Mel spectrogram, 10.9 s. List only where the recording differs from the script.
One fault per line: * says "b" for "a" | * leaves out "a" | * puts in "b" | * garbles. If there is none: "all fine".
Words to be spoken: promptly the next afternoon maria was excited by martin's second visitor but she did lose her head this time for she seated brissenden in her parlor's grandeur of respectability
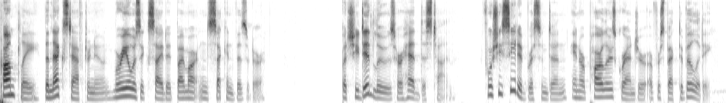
all fine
